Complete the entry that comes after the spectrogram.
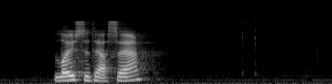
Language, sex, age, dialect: Faroese, female, 36-60, Norðurstreymoy/Eysturoy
